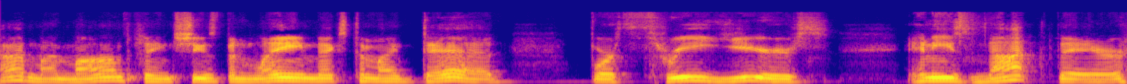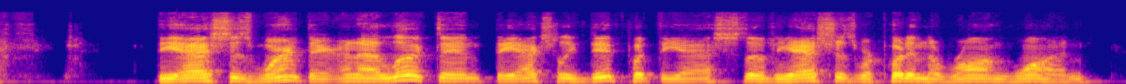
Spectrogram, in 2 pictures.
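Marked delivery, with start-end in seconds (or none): none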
